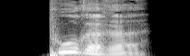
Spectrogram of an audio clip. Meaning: inflection of pur: 1. strong/mixed nominative/accusative feminine singular comparative degree 2. strong nominative/accusative plural comparative degree
- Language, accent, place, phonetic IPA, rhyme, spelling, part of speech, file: German, Germany, Berlin, [ˈpuːʁəʁə], -uːʁəʁə, purere, adjective, De-purere.ogg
